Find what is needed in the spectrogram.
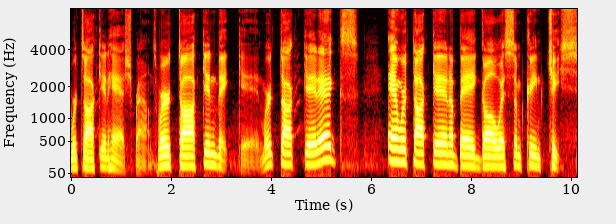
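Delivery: put-on Chicago sports-fan voice and accent. Listing what he will cook for breakfast, in his Chris Farley Chicago Bears voice. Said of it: "that's my Chris Farley Chicago Bears voice".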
